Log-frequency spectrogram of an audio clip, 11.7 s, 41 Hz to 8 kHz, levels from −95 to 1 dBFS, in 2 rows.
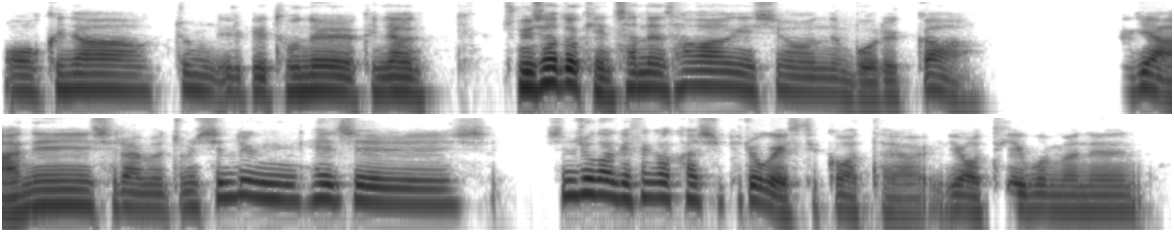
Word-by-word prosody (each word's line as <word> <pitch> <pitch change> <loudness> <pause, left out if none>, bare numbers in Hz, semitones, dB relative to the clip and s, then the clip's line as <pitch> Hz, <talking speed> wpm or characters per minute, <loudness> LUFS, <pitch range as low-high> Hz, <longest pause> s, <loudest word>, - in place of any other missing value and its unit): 어 125 -3 -2
그냥 135 -1 0
좀 130 -4 -4
이렇게 120 0 -2
돈을 125 -1 +2
그냥 115 -3 0 0.3
주셔도 170 +3 +7
괜찮은 140 +3 0
상황이시면은 130 -7 -1
모를까 95 - -3 0.7
그게 140 +5 -1
아니시라면 125 +2 0
좀 125 +2 -6
신중해질 170 - 0
신 140 0 -18 0.2
신중하게 210 -3 +3
생각하실 175 -3 -2
필요가 165 -2 +2
있을 90 - -7
것 - - -5
같아요. 90 0 -7
이게 115 - -4
어떻게 105 +3 -2
보면은 110 -1 -4
130 Hz, 330 characters per minute, -24 LUFS, 115-155 Hz, 0.7 s, 주셔도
